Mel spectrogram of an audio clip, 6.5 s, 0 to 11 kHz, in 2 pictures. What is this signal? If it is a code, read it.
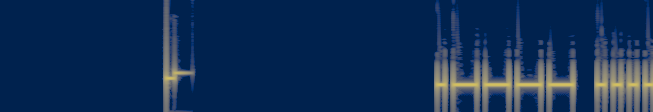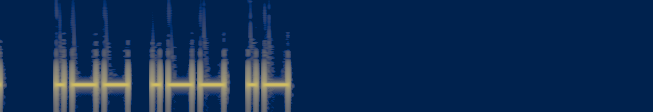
Morse code, heard as a keyed tone, about 31 wpm, 700 Hz. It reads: 1H WWA
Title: Winter Field Day Exchanges 30wpm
